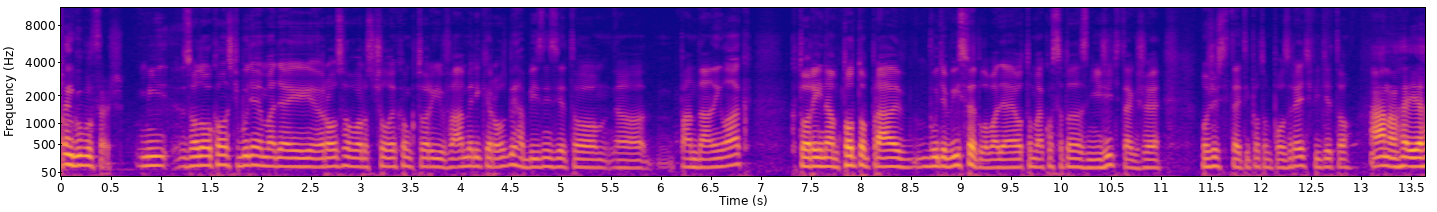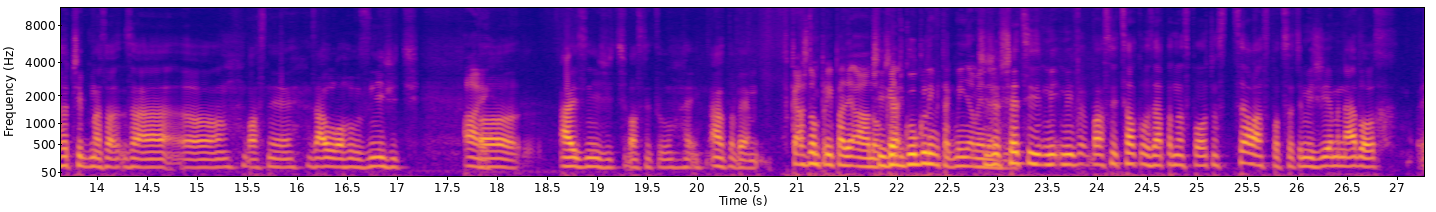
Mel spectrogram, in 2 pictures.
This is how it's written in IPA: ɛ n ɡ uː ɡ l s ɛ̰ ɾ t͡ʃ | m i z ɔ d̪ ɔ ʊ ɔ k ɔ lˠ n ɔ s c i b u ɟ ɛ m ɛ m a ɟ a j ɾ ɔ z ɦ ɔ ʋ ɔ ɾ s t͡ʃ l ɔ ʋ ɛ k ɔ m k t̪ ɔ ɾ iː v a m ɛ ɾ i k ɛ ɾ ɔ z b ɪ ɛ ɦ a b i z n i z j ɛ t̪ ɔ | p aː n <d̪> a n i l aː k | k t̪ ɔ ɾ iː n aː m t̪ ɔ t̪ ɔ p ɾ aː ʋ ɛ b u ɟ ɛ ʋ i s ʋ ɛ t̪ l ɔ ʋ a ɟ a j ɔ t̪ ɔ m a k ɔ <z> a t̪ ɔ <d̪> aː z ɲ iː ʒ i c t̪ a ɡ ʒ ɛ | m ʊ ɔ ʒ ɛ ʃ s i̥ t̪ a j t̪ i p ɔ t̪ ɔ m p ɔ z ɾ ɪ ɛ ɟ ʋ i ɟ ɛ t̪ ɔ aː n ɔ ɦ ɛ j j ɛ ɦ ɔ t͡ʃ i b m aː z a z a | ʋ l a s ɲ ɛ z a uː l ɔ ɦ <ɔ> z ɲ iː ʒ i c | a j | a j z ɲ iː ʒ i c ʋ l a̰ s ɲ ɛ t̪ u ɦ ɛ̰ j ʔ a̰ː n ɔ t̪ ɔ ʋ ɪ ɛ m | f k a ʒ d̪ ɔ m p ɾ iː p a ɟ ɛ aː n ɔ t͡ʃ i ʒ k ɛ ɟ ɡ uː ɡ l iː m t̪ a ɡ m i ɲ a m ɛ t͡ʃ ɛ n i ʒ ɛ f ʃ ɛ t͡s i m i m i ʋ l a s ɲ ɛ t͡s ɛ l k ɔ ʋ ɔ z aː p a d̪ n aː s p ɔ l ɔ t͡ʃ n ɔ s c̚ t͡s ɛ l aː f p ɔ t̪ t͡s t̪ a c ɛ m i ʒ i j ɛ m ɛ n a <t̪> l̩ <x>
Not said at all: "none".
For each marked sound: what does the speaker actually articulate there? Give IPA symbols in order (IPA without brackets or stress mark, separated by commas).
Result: d̪, s, d̪, u, d̪, x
